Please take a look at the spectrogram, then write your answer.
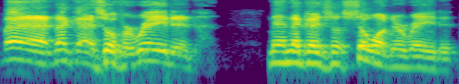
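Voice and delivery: lightly mocking armchair fan; mocking sports fan. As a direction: scoff like a couch critic. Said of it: "but like".

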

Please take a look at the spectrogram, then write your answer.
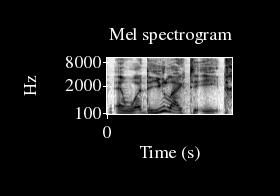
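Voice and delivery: usual speaking voice

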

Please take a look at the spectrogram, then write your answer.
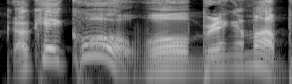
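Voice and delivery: high-pitched, easygoing acted reply; agreeable reply. Comic telling [name]'s people he can join in, agreeable.

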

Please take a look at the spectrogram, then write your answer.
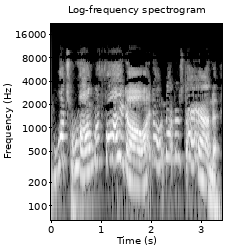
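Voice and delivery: very high, drawn-out wail; slow, high-pitched hammy bewilderment; mock bewildered owner. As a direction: whine it like a clueless pet owner. Mock bewildered dog owners' lament.

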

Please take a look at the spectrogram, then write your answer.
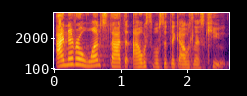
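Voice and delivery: ordinary talk, nothing marked

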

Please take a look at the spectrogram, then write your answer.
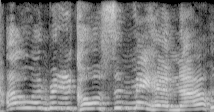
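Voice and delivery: high-pitched mock British villain; theatrical fake British, gleefully up to mischief; Mister Gray. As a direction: relish it in a hammy British accent. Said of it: "Mister Gray has the British accent".

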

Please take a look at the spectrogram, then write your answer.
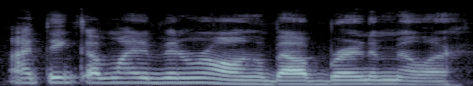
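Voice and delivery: "I think I might have been wrong about Brandon Miller" murmured low and soft; soft reluctant admission; hushed confession. Shown as a demonstration. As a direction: confess it under your breath.

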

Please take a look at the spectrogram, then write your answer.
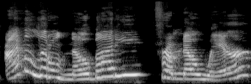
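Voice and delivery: retold starstruck disbelief, pushed up and out; overwhelmed protest. Unknown singer to the star thanking her, overwhelmed.

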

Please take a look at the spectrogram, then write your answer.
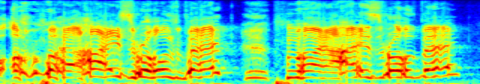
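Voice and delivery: high, incredulous echo through laughter; laughing mockery. Friend throwing back the choking story, laughing. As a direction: squeal it back in mock disbelief. Mockingly echoing friend's embarrassing claim.

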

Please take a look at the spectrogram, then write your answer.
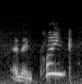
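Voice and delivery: a sudden high squeaky "clink"; imitated clink. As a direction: pop the word up high like metal tapping. Magnet hits the sunken gun.

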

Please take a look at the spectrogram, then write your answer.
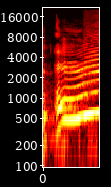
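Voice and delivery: high, loud mock wolf howl; hammy howling cry of outrage.

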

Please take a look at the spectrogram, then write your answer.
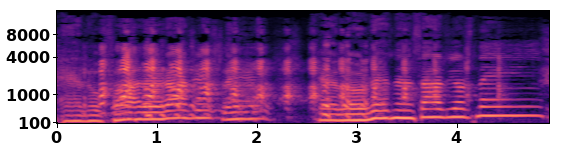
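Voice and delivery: loud broken English through laughter; hammed-up greeting, laughing hard; laughing mock English. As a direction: repeat the line cracking up, slow. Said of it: "escuchó".

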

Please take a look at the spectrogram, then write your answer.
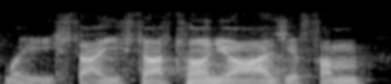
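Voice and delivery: put-on half-hearted Boston accent; loosely faked Boston townie accent; Boston accent attempt. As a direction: try a South Boston accent, not very well. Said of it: "I can't do a Boston accent".

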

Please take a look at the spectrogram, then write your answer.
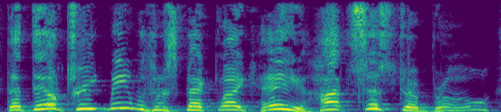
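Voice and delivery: goofy high bro pitching a scheme; dude-bro Abram. Pretend. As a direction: sell the plan like a stoked bro. Abram pitches his plan to wife.

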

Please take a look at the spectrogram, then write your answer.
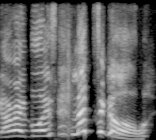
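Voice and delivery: high, loud huddle hype; pumped-up quarterback. Retold or imitated. Imitating DeVito pumping up teammates, loud and high. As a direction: fire up the team in the huddle. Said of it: "He's like".

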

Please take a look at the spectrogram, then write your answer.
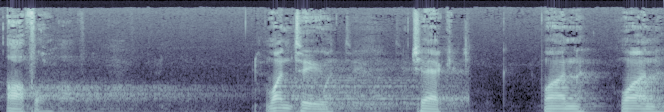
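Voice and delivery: mic with bathroom echo. Real, not acted. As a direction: voice in a tiled room. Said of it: "It sounds like you're in a bathroom".

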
